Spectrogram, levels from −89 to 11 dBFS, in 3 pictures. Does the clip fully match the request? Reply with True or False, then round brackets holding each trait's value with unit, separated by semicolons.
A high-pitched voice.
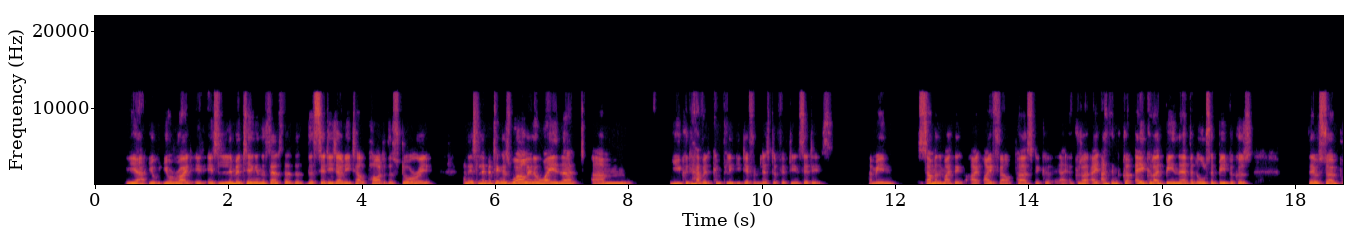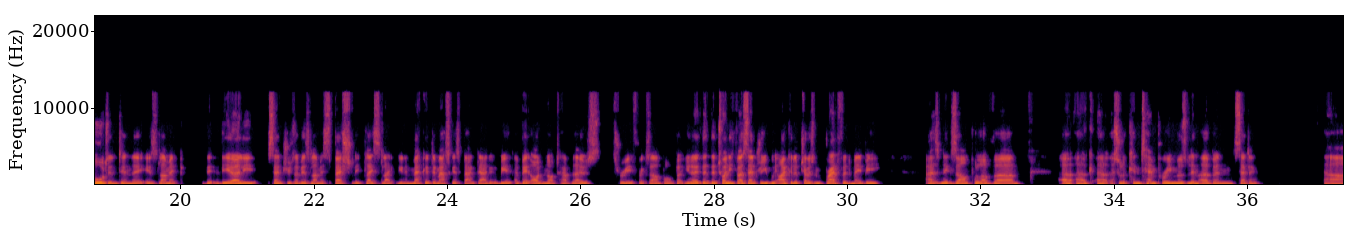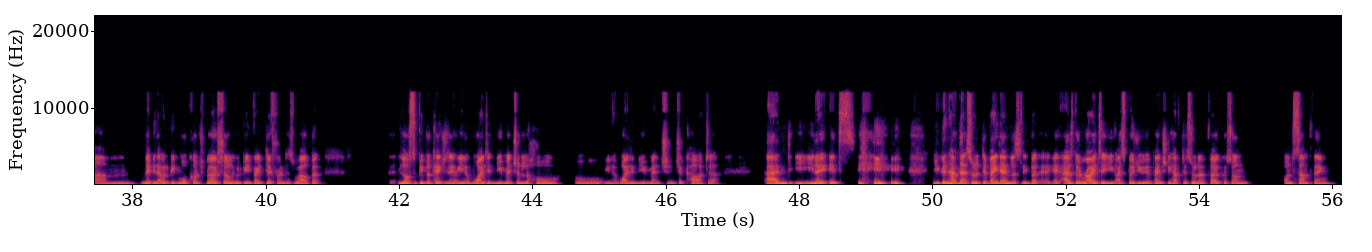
False (135 Hz)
